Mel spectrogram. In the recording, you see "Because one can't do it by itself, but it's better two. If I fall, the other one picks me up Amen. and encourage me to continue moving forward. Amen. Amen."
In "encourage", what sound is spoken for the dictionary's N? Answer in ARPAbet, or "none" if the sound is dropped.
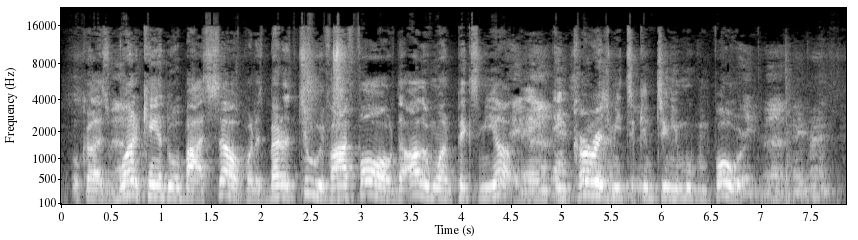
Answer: N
